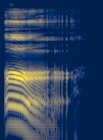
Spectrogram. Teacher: American English is er where the tongue is curled quite far back in the mouth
